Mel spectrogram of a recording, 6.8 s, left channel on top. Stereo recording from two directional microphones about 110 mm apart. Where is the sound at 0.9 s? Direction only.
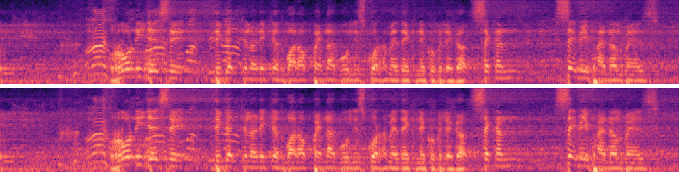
40° left (ahead or behind).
